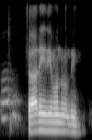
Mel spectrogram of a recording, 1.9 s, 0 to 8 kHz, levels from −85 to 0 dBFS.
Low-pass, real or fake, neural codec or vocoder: 7.2 kHz; fake; codec, 24 kHz, 0.9 kbps, DualCodec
